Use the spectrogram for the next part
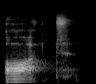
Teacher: is pronounced ought with a wide O sound in the middle of the mouth.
